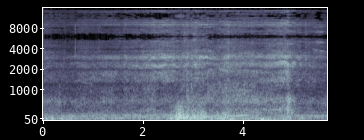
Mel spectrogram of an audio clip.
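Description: Radio-controlled cars running on a dirt track, growing louder about halfway through, over wind rumbling on the microphone.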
